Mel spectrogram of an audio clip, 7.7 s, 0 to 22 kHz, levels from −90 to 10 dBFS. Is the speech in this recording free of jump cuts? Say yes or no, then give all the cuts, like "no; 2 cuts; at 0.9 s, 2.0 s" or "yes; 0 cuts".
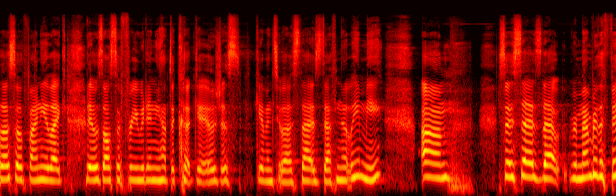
no; 1 cut; at 1.1 s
